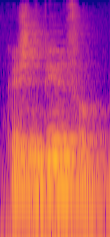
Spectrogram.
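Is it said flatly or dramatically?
flatly. It is said flatly, without feeling.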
